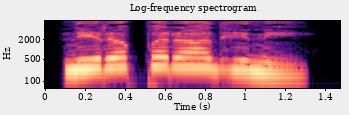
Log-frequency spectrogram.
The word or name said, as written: ನಿರಪರಾಧಿನಿ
